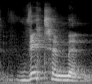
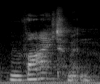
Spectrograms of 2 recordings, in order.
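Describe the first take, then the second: First: Vitamin as VIT-a-min, short i; crisp short first vowel in "vitamin", like "vit"; British vitamin. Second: Soft, slow vitamin as VY-ta-min; long-i vitamin. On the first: Vlogger comparing which flows, British vitamin. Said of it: "Sounds like smooth". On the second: Vlogger comparing which flows, long-i vitamin. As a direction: draw out the eye sound in "vitamin". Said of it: "it just doesn't flow". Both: Shown as a demonstration.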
